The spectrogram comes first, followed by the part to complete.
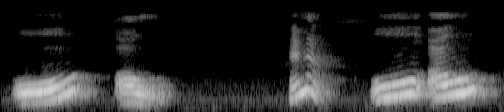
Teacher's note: ओदौतो कंठोष्ठम का मतलब ओ औ है ना, ओ औ, इनका उच्चारण स्थान कंठोष्ठम यानी कंठ और ओष्ठ। तो ओ और जब औ का हम उच्चारण करते हैं तो कंठ और ओष्ठ दोनों की आवश्यकता होती है, दोनों का स्पर्श होता है, तो इसलिए ओ और औ का उच्चारण स्थान कहते हैं कंठ और ओष्ठ से होता है, इसलिए इन्हें कंठ और ओष्ठ, इसलिए कंठोष्ठ वर्ण कहते हैं।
